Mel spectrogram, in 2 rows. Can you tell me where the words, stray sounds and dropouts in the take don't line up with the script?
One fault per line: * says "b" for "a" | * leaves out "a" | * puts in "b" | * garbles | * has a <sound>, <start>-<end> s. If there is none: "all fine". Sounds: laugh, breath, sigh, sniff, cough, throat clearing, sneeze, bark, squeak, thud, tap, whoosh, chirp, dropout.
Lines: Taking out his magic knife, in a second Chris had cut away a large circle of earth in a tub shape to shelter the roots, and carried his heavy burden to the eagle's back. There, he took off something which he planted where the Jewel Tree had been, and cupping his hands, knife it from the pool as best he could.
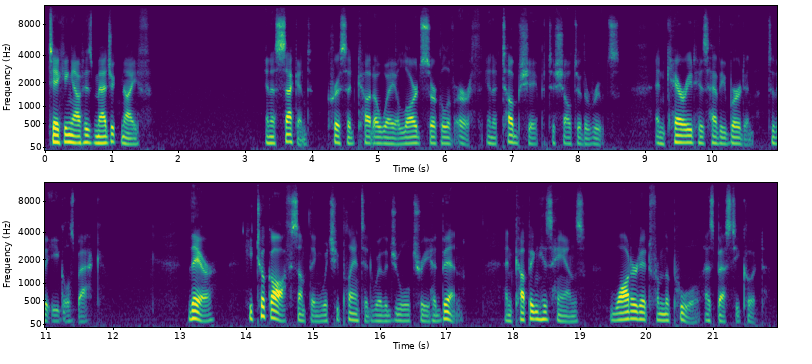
* says "watered" for "knife"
